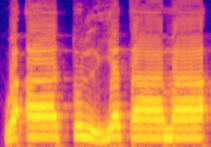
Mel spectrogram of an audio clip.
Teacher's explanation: اب یہاں پر دیکھیں تا کو لام سے ملا دیں گے، اس واو کو یہ سب نہیں پڑھیں گے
